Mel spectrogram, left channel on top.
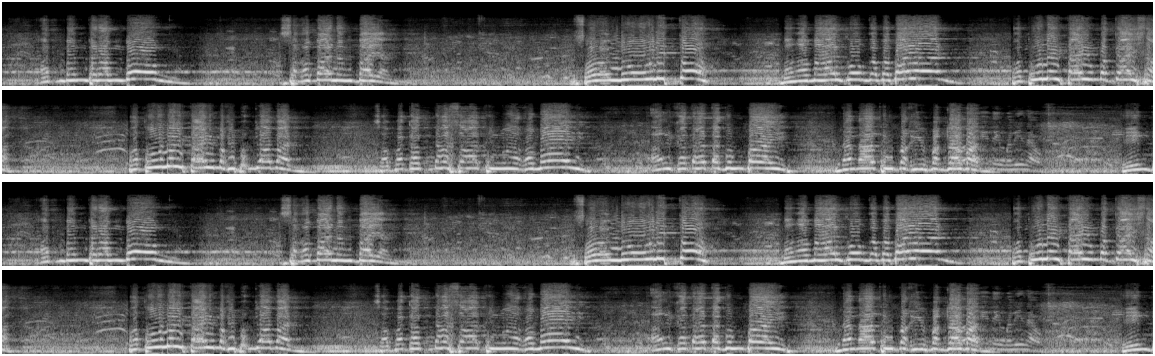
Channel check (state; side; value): identical; both; correlation 1.00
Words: at mandarambong sa kaba ng bayan. So inuulit ko, mga mahal kong kababayan, patuloy tayong magkaisa, patuloy tayong makipaglaban, sapagkat nasa ating mga kamay ang ikatatagumpay ng ating pakipaglaban.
